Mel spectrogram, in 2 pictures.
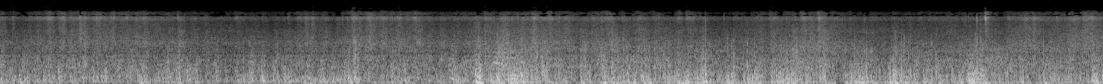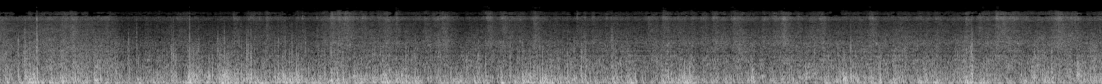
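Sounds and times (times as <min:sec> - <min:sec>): train wheels rumbling on rails: 0:00.0 - 0:22.0
wind buffeting microphone: 0:00.0 - 0:22.0.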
